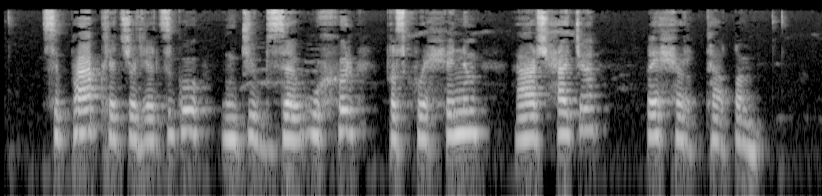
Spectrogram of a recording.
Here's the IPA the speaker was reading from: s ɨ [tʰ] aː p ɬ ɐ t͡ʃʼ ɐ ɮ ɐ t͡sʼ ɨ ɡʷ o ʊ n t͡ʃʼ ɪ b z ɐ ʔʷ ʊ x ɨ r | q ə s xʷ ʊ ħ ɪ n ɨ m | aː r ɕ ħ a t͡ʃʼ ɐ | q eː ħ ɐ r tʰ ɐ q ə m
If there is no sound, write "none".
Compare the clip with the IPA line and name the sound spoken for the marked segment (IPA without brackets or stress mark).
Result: pʰ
